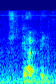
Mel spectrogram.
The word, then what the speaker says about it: Uzcátegui: embajador de Uzcategui, Uzcategui, sí, porque el nombre es como el apellido, sí. Entonces lo he oído diferentes pronunciaciones, pero es una palabra grave, Uzcategui.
